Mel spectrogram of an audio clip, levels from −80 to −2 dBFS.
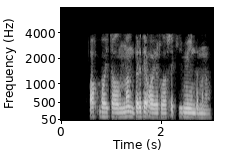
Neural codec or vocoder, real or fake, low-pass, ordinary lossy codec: none; real; 7.2 kHz; AAC, 16 kbps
